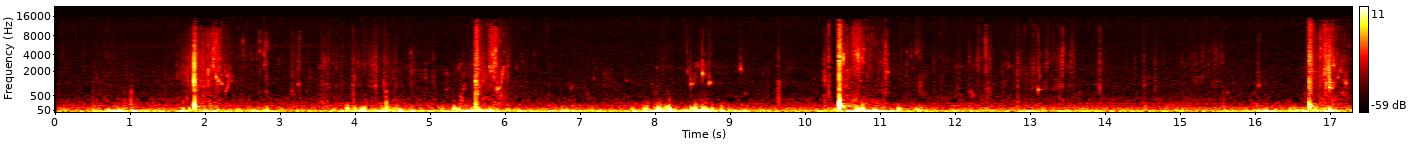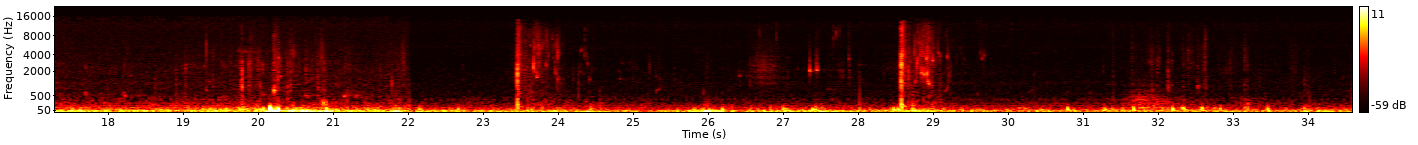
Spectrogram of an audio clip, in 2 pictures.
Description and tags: Live recording of dunking a ball in water and the water dripping off when the ball is removed from the pool
dunk, water, ball, field-recording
